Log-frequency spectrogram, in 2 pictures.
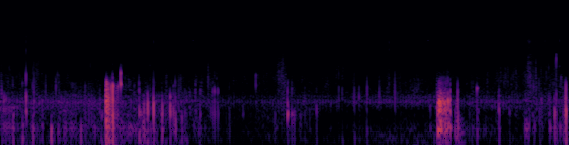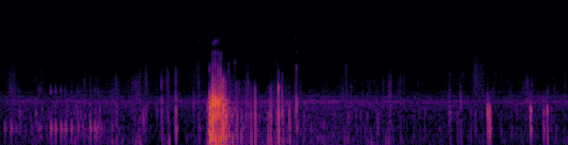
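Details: Irregular gurgles and rumbles with a few loud growls and a faint steady hum behind them; loud stomach growling (borborygmi), ordinary bowel sounds.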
